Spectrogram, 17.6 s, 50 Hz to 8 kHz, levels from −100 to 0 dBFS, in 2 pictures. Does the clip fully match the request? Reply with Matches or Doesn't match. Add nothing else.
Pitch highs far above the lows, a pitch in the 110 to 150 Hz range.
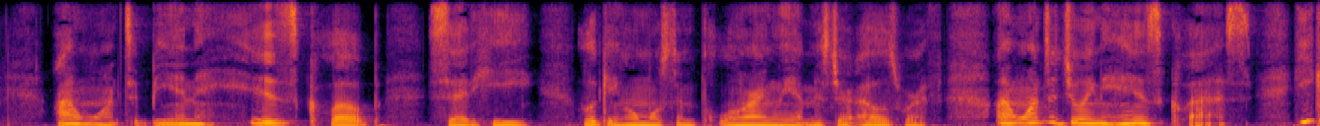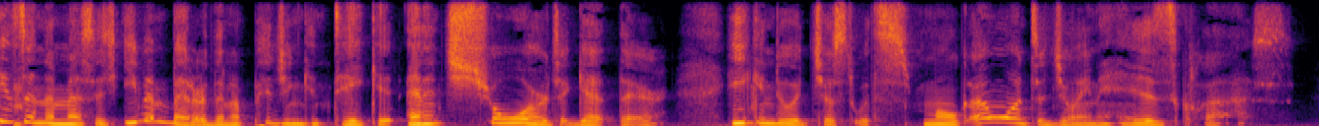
Doesn't match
